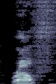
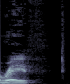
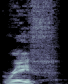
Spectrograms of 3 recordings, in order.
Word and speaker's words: Ralph: second in command to Ralph finds character who is the leader of the hotel Rafe it's Rafe finds Lord Voldemort um and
